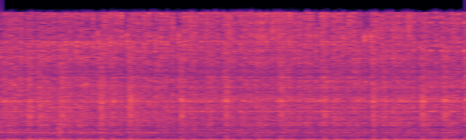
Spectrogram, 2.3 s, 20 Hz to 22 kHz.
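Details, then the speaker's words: Freshly top-end rebuilt 2002 Suzuki LT-A50 50cc two-stroke quad with new Wiseco piston and adjusted carburetor, first start on first pull: steady, even, rapid two-stroke burble at idle, no knocks, misses or rattles; normal healthy idle. "amazing we're fighting this thing just because of that seal this is amazing look at that they started on first pull I'm so excited and it just sounds so healthy"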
